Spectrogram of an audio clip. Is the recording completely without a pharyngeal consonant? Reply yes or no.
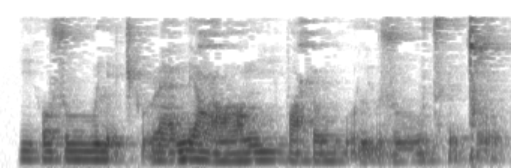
no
